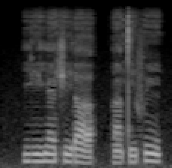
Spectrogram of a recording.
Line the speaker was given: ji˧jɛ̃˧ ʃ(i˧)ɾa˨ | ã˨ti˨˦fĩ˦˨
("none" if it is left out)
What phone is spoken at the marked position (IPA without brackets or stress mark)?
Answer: i˨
